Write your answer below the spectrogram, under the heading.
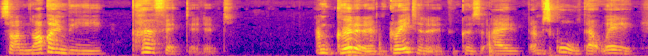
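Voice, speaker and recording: A woman talks at a moderate pace and medium pitch with ordinary pitch variation. Her loudness swings widely. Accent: South African. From South Africa. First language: Xhosa. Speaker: poet and writer vlogger. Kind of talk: casual vlog monologue. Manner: conversational with many fillers.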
